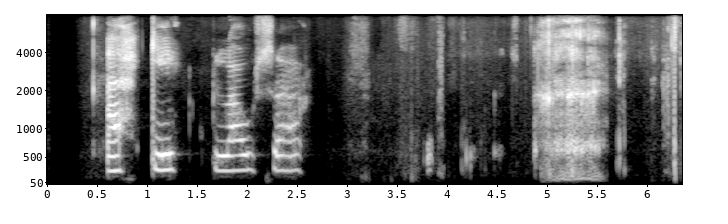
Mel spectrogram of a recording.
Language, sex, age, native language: Icelandic, female, 6, Icelandic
